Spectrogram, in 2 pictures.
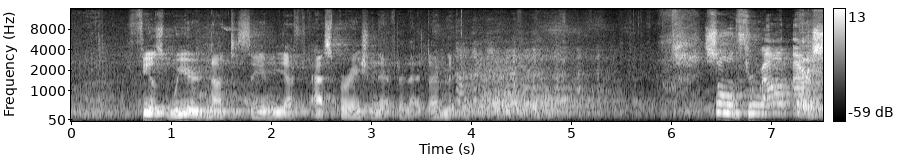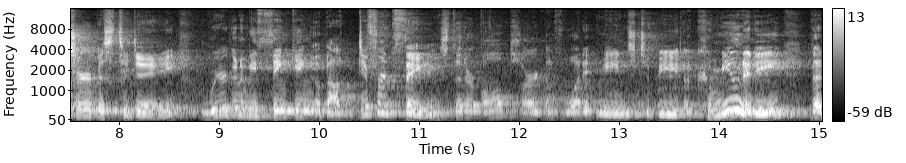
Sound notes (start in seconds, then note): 3.7 crowd laughing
